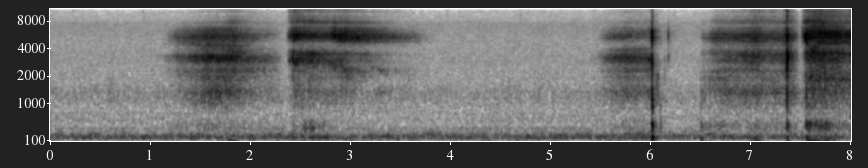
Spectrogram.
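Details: Acorn, a 14-year-old senior pit bull rescued from the Cuyahoga County Animal Shelter, snores in deep sleep: four long, breathy, hissing snore breaths, two close together early on and two later, with soft clicks and a steady low hum underneath.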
